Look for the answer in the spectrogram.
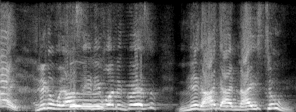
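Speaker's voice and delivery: loud, high, amused outburst; shouting amid laughter. Real, not acted. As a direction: holler the punchline while cracking up. Shouting punchline over laughter.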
